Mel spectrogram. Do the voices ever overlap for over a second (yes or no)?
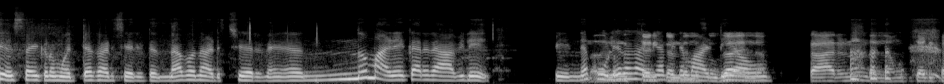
yes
